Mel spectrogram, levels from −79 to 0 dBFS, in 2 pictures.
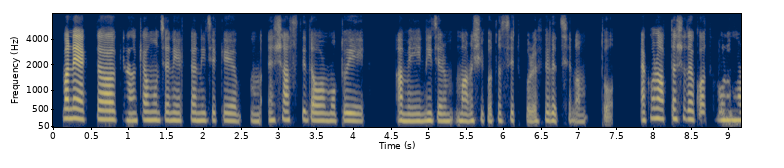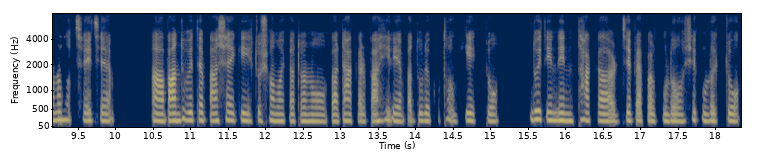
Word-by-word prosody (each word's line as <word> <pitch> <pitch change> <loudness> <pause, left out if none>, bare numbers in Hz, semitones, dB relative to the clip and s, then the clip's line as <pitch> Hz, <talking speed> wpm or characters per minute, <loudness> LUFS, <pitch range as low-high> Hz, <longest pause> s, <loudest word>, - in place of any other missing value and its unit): মানে 255 0 +10
একটা 235 +1 -1 0.3
কা 205 0 -3 0.2
কেমন 215 -1 +2
জানি 210 -1 +1
একটা 210 - -6
নিজেকে 200 0 -4 0.3
উম 180 0 -4 0.2
এ - - +1
শাস্তি 220 0 0
দেওয়ার 200 -1 +3
মতোই 195 +1 0 0.6
আমি 185 -2 +2 0.2
নিজের 195 -1 0 0.2
মানসিকতা 195 +2 -2
set 205 - -5
করে - - -2
ফেলেছিলাম। 195 -2 -3 0.2
তো - - -8 0.5
এখন 255 +5 -1
আপনার 245 +1 -1
সাথে 235 -3 +2
কথা 210 - -2
বলে 215 0 +2
মনে 210 +1 +2
হচ্ছে 210 - -5 0.2
যে - - -4 0.7
আ - - +7 0.2
বান্ধবীদের 205 +1 +3
বাসায় 195 +2 +1
গিয়ে 200 -1 0
একটু 195 +2 -7
সময় 185 -2 -1
কাটানো 180 0 -2 0.2
বা 180 - +1
ঢাকার 190 -1 -1
বাহিরে 195 0 0
বা - - -1
দূরে 195 -1 -1
কোথাও - - -7
গিয়ে 200 - 0
একটু 185 - -8 0.6
২ 230 +1 +3
৩ 205 -1 +2
দিন 200 -1 +4 0.2
থাকার 200 -3 +1 0.2
যে 200 - +1
ব্যাপারগুলো 185 +1 -1 0.2
সেগুলো 195 -3 -4
একটু 195 - -5
200 Hz, 165 wpm, -23 LUFS, 190-210 Hz, 0.7 s, মানে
